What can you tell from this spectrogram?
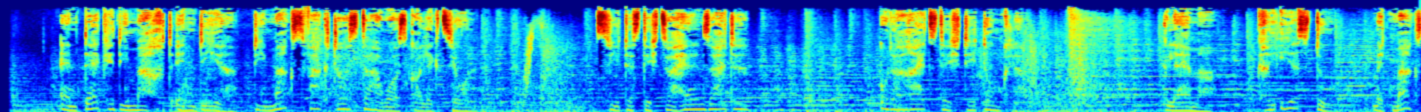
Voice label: Spots, frauen; MaxFactor; StarWars

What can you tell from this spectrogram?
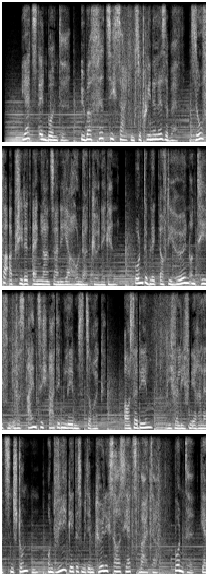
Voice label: Spots OFF, frauen; Bunte Heft

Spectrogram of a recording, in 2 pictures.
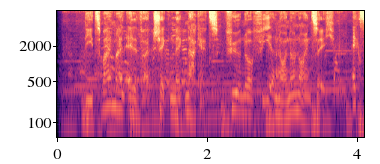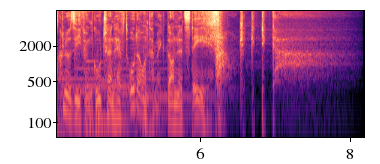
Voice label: Spots OFF, maenner; McDonalds FamilyOffer

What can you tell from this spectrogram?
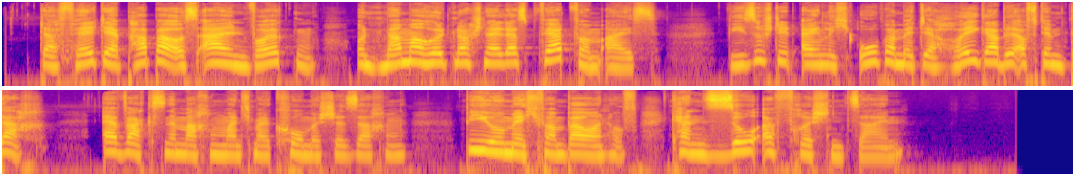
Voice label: Spot, maedchen; Biomilch

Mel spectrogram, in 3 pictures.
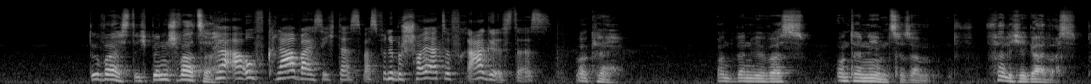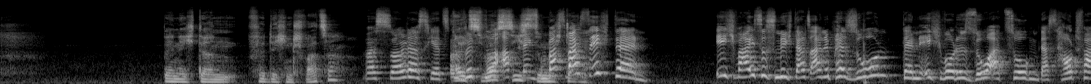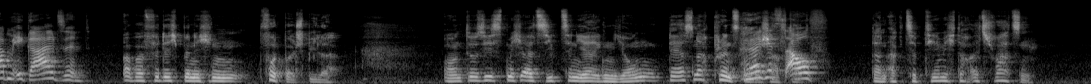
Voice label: Synchron, maenner; little fires everywhere

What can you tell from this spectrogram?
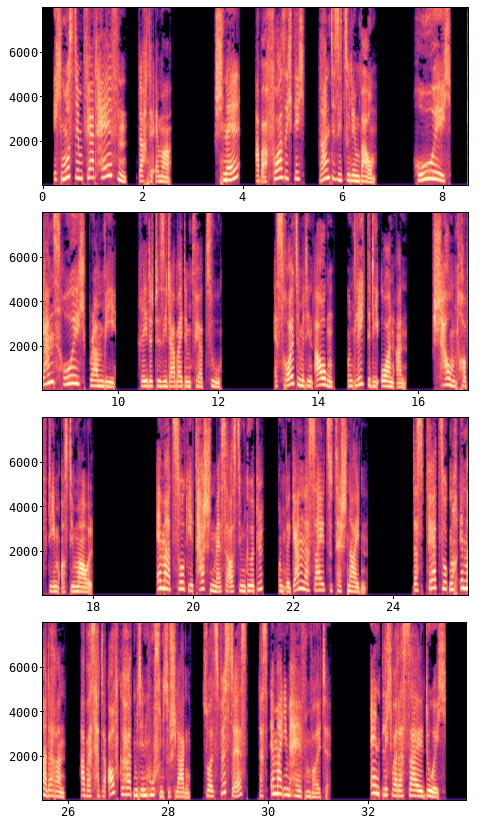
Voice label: maedchen; TipToi; Reiterhof

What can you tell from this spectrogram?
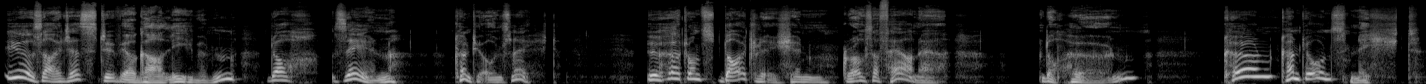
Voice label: Akzente, maenner

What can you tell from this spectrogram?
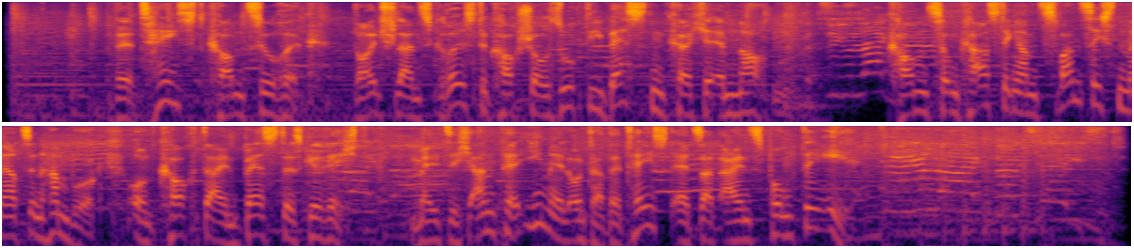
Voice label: Spots OFF, maenner; TheTaste

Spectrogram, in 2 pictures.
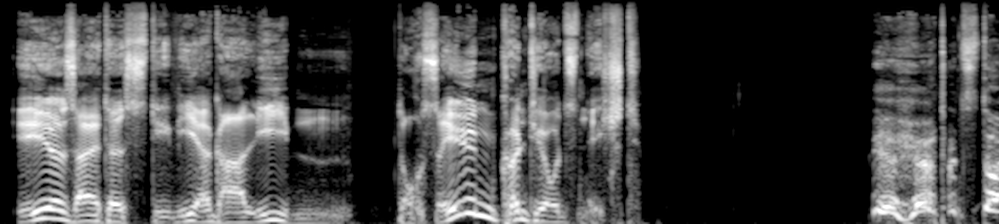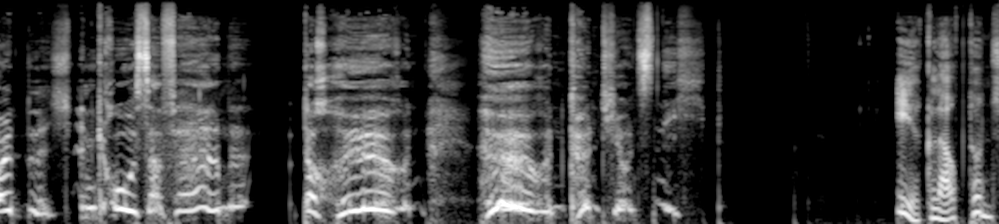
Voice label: verfaelscht, maenner

